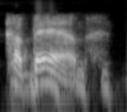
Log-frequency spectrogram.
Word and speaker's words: Kabam: I keep wanting to say Shazam, but it's Kabam. K is in kite, A-B-A-M, Kabam.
